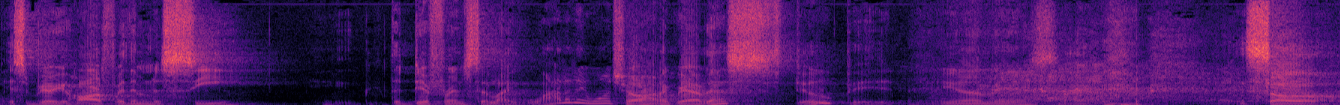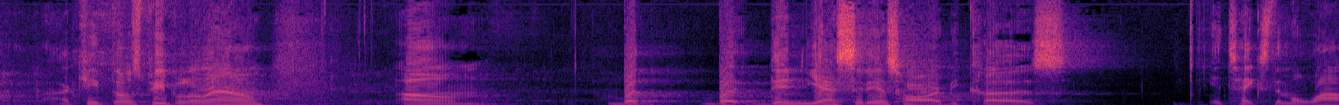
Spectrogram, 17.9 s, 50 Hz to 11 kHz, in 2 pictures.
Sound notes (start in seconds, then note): 7.4 audience laughs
